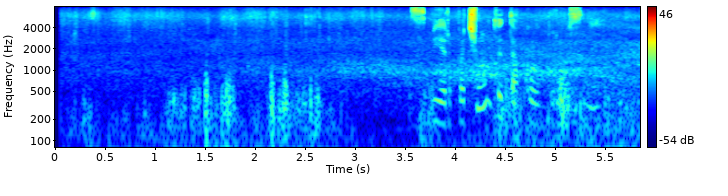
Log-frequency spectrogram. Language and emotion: Russian, sad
